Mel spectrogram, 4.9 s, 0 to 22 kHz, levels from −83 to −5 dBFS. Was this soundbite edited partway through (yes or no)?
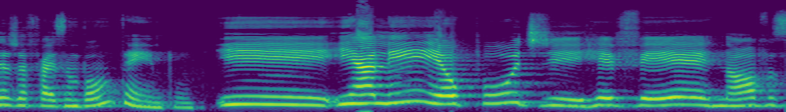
yes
